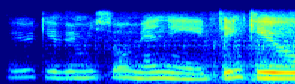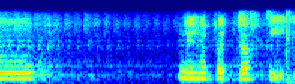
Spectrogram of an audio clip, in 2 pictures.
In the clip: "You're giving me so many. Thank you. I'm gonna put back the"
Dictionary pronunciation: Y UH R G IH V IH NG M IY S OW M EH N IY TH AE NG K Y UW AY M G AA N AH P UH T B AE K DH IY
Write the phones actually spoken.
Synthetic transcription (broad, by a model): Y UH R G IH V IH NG M IY S OW M EH N IY T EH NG K Y UW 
